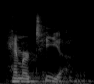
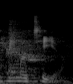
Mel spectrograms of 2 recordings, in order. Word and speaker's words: hamartia: That word sin that's used there, the very last word of verse number 9, that is the Greek word, make sure I say this right, hamartia. That's the word hamartia.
